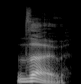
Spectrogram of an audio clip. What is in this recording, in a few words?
"though", British English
